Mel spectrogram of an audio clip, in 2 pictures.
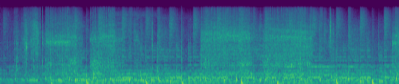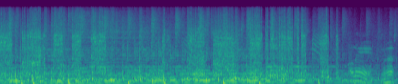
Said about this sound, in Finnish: yhdestä oli unohtunut porata noin reijät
